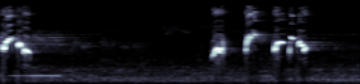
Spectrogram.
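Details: A red-whiskered bulbul gives a training song of short, bright, bubbling whistled phrases: a quick opening burst, a pause, then four or five rolling notes in quick succession.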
